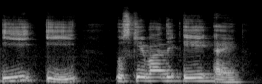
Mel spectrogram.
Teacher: अपने से बोल के ट्राई करोगे तो आपको महसूस होगा कि ये जो ई ई और ए आ निकल रहा है ये आपके अगले ही जीभ के पार्ट से निकल रहा है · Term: अग्र स्वर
